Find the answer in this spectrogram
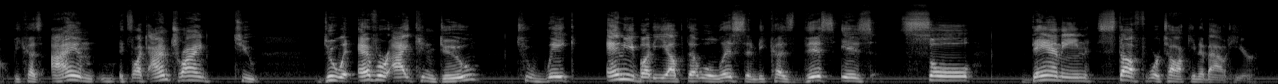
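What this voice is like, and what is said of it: Screaming, loud impassioned preaching. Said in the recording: “I'm screaming so much now”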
